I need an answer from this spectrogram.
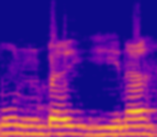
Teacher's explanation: تا کو وقت کی صورت میں ہا ساکن سے بدل دیں گے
